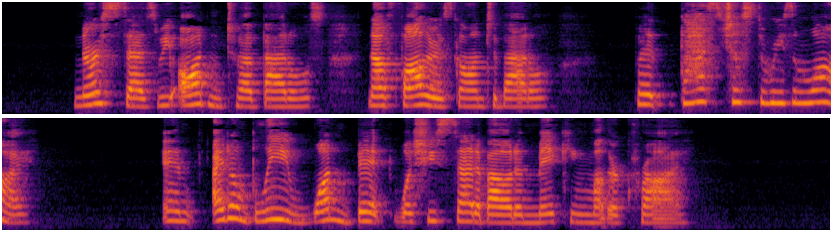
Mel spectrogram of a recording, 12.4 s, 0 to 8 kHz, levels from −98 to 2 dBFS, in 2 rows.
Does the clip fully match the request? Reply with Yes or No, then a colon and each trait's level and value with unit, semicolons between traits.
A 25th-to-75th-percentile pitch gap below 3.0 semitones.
No: average, 4.1 semitones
